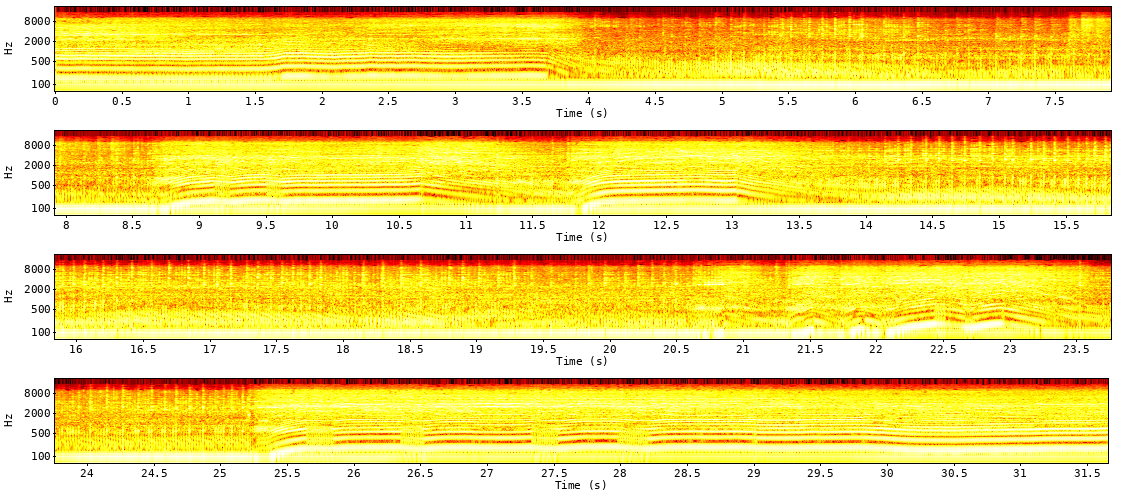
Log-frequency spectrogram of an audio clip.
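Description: Husqvarna chainsaw running at full throttle, making a felling cut into the base of a standing tree. For most of the middle the engine drops to a lower pitch and is revved up and down several times, then it goes back to cutting at full throttle near the end.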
